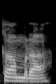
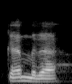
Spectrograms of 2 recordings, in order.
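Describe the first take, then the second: First: The first vowel is a plain open 'a'. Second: The first vowel is fronted toward 'e'. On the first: "বাংলার কামরা" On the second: "Urdu উচ্চারণে পুরোপুরি কা নয়, বরং ফাতাকে একটু নামিয়ে এনে"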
